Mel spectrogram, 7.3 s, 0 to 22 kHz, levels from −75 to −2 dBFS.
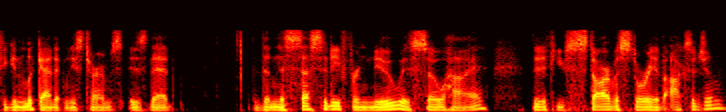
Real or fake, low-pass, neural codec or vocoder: fake; 7.2 kHz; codec, 16 kHz, 1.1 kbps, Voila-Tokenizer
